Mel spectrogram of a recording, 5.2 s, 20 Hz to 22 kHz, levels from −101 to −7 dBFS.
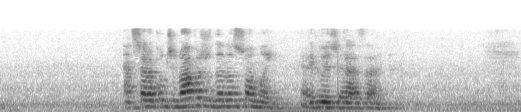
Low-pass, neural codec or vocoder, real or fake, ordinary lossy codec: none; none; real; none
